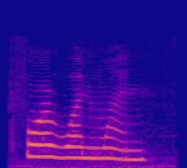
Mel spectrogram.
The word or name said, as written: four old cat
